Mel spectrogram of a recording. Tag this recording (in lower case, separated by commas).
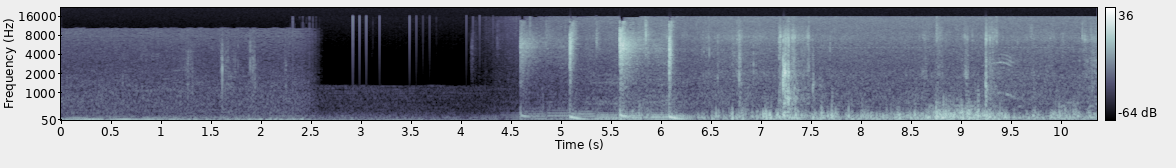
music, outside, rural or natural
